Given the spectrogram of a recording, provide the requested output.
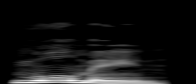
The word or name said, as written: moulmein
